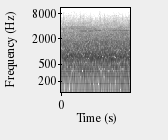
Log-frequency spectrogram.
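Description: A football stadium crowd at a Giants–Redskins NFL game roars in a steady, dense wash of cheering and applause that fills the whole moment without a break.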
